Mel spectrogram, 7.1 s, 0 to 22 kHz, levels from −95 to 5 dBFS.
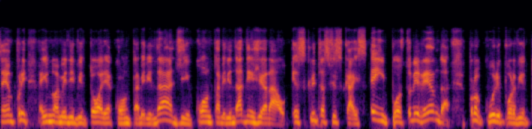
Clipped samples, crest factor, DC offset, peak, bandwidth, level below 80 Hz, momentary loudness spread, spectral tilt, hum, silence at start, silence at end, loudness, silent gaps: under 0.1%; 16 dB; under 0.1%; -6 dBFS; 10 kHz; -58 dBFS; 4 LU; -4.5 dB/octave; none; 0 s; 0.05 s; -22 LUFS; none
